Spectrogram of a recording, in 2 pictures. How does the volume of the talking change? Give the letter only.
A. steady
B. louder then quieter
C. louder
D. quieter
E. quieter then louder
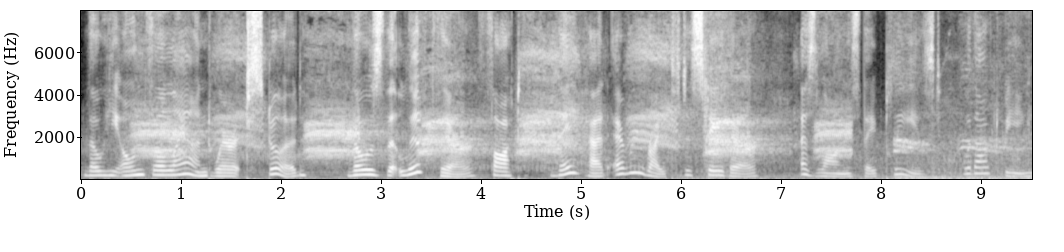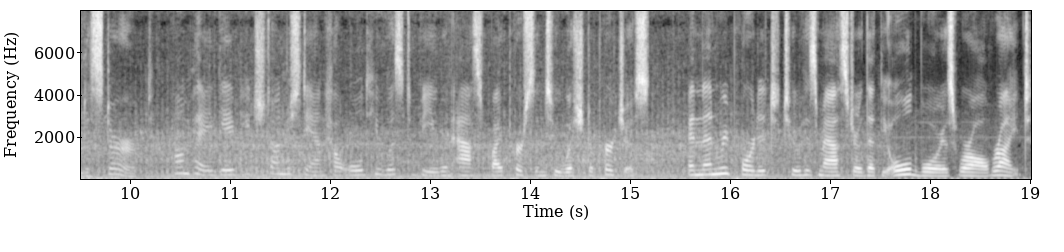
E.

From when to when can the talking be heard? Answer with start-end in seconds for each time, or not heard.
0.0-18.9.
